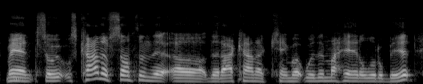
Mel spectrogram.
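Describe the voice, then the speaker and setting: A man's voice: a little high, fast, no echo, clean studio sound. A man talking casually and enthusiastically as a show producer promoting his project, repeating phrases for emphasis.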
